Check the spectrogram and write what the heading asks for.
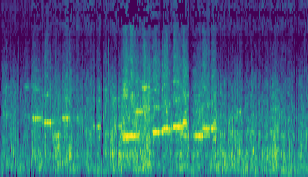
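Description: Music from a mobile phone coming through a video-call connection: a simple tune of held notes, climbing in steps about halfway through, over a steady noisy hiss.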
